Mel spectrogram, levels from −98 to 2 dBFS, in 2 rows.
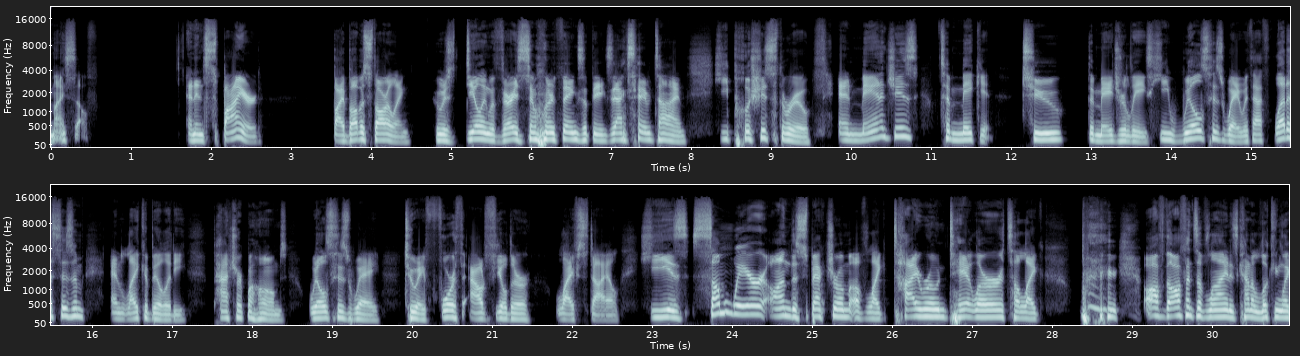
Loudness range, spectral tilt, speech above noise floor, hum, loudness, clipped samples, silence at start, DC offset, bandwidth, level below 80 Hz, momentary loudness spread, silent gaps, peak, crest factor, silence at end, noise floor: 4 LU; -5.5 dB/octave; over 72 dB; none; -18 LUFS; under 0.1%; 0 s; under 0.1%; 15.5 kHz; -44 dBFS; 11 LU; 0.87-1.00 s, 1.20-1.54 s, 3.31-3.51 s, 12.85-12.90 s, 28.29-28.33 s; -4 dBFS; 14 dB; 0 s; under -90 dBFS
